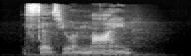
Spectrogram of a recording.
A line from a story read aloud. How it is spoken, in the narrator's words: Nero whispers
